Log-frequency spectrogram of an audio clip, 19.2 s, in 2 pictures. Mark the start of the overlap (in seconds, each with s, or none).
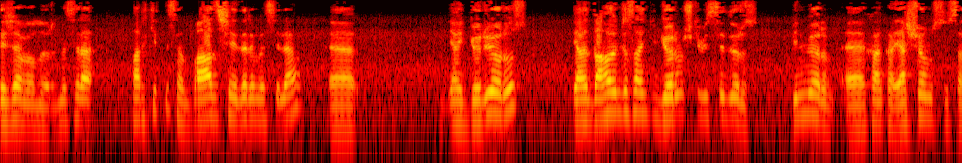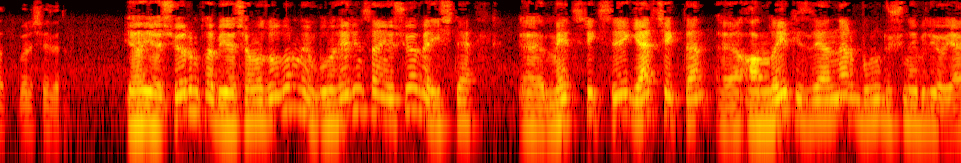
none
